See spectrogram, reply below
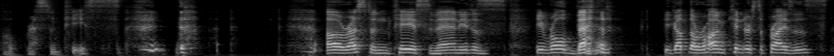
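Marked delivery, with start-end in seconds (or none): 1.3-2.0 short high burst of laughter. Real, not acted. Laughing at the story. 3.2-8.3 loud, laughing through the words. Real, not acted. Laughing at the story.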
